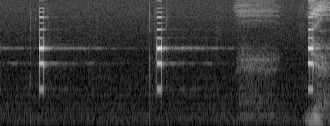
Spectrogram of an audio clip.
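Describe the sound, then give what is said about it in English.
Three short electronic keypad beeps spaced over a few seconds, with a faint rustle or click between them, as the code is entered on an alarm panel to turn off the alarm. “Hope I remember this alarm code. Turn off this alarm.”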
